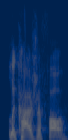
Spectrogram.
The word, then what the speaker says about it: La Cage aux Folles: Because you know I won't pronounce it right. La Cage aux Folles.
